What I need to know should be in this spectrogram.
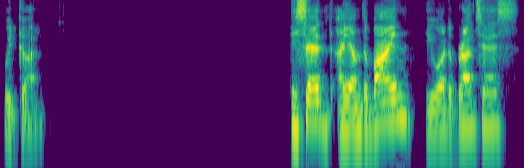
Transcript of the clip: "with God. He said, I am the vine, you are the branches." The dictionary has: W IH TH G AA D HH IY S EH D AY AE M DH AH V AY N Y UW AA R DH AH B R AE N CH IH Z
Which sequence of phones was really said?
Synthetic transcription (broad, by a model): W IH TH G AA D HH IY S EH D AY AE M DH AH B AY N Y UW AA R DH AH B R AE N CH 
